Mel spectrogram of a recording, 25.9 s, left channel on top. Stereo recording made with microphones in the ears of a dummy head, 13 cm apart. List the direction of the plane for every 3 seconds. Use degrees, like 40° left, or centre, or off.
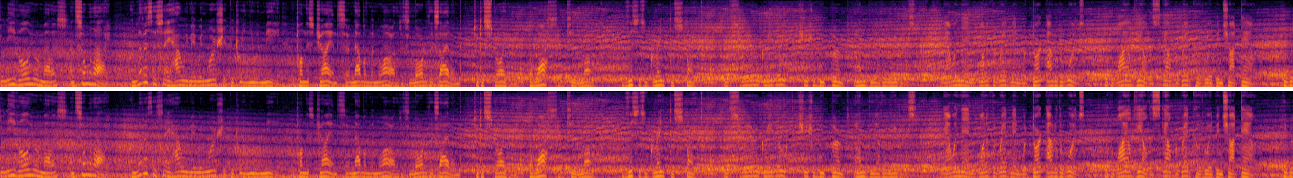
50° right, 40° right, 30° right, 10° right, centre, 20° left, 40° left, 50° left, 50° left.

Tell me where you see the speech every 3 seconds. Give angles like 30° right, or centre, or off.
10° left, 60° left, 30° left, centre, 20° right, 30° right, 30° right, 30° right, 30° right.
